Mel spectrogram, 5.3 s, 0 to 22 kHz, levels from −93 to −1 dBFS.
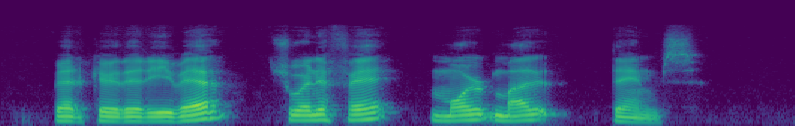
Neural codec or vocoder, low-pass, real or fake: codec, 24 kHz, 0.9 kbps, WavTokenizer, small release; 10.8 kHz; fake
